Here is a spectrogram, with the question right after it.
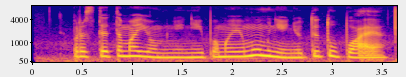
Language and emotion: Russian, angry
